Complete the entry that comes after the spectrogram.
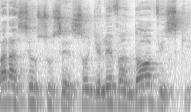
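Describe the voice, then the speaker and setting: A man with a medium-pitched, dark and mellow voice shows some vocal fry, heard with audible room echo. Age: 70s. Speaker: political commentator. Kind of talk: opinion commentary.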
